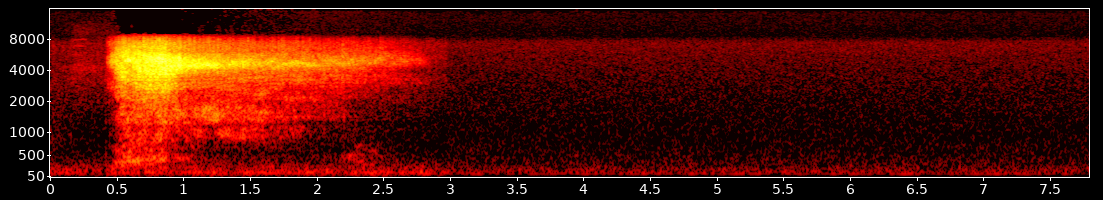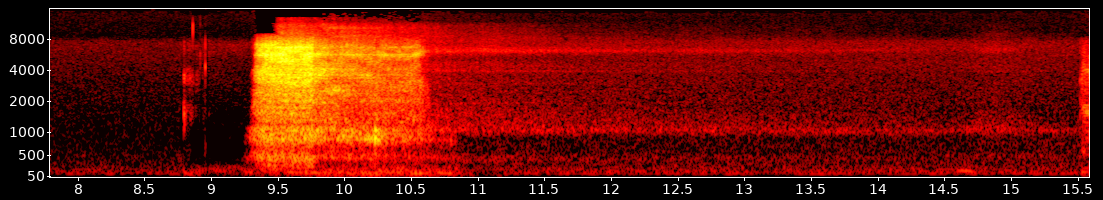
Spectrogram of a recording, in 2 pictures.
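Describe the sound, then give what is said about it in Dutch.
Deep, slow breathing in a breathing exercise of four counts in and eight out: a long, loud, airy breath, a long quiet pause, then a second, shorter rushing breath that trails off with a faint, steady whistle-like hum. No talking. “Oké, dus we ademen in, verveer.”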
